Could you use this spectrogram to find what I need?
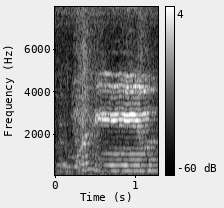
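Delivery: slow, sing-songy tone.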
